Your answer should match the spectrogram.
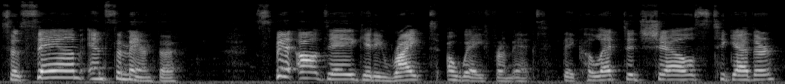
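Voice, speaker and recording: A woman reading a children's storybook aloud as a storytime host, in an expressive, drawn-out, playful manner. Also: medium pitch. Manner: animated, drawn-out delivery with playful asides to a child.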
